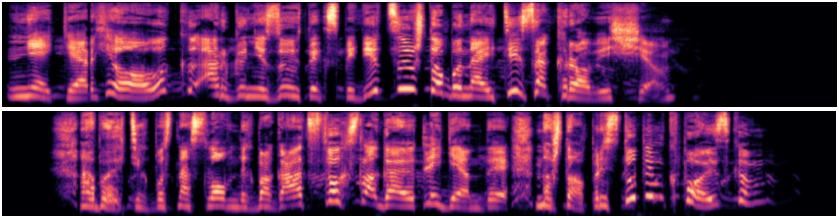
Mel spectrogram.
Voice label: cinematic voice, ru; lineage2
